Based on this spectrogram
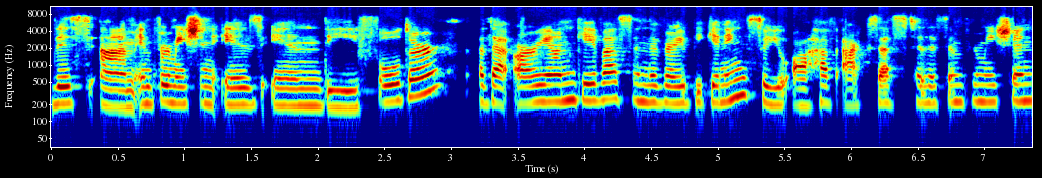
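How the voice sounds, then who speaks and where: A woman talks at a fairly high pitch with ordinary pitch variation. Her loudness stays very even throughout. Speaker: workshop presenter on social-emotional learning. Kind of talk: online training presentation. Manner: fast.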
